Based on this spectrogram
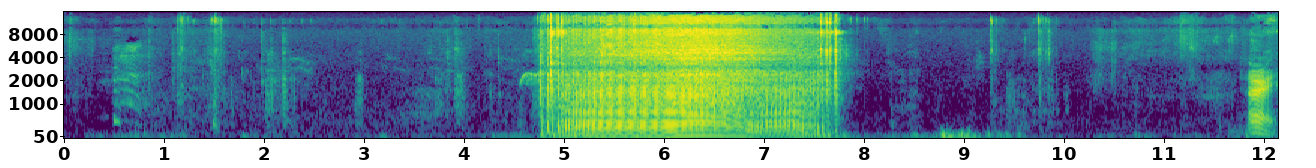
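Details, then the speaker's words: Chainsaw test, freshly fueled, second saw in a row acting this way: short snarling rev climbing and sagging about three seconds before dropping off; owner thinks it is running lean, cause unconfirmed, suspects the fuel. "so this is two saws now that are behaving like they're lean this is in a row freshly fueled two saws in a row that are doing this"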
